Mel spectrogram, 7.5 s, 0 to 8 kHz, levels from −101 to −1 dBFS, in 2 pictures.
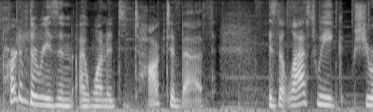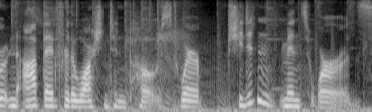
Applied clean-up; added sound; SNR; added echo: none; Drum kit; 15 dB; none.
